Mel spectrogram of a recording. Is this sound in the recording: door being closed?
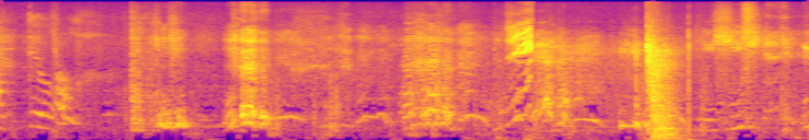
yes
